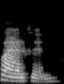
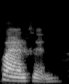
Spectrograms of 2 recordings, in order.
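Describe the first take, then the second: First: It is said the way Caribbean people say it. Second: It is said the way Caribbean people say it.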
